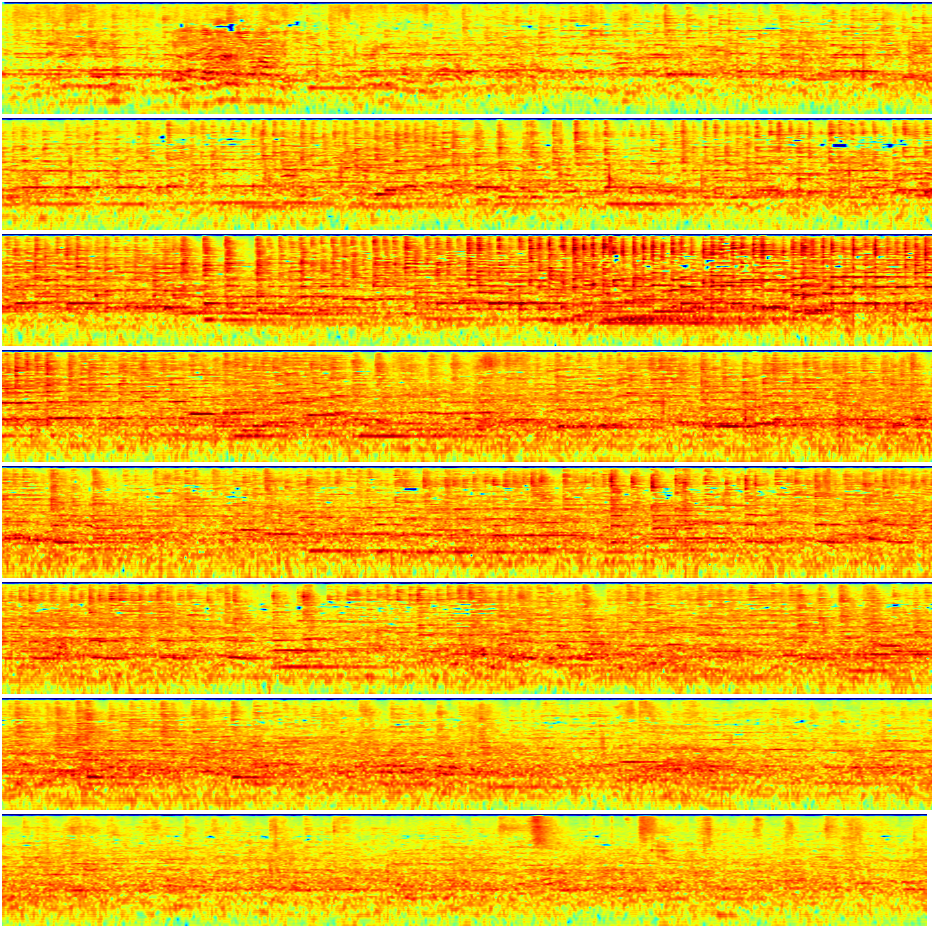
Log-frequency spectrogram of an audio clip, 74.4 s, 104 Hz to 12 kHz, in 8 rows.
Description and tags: street ambiance near the Royal Galleries in Brussels, with voices and a musician playing a psaltery (sort of). Olympus LS10 internal mics
ambiance, brussels, field-recording, journey, street, travel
